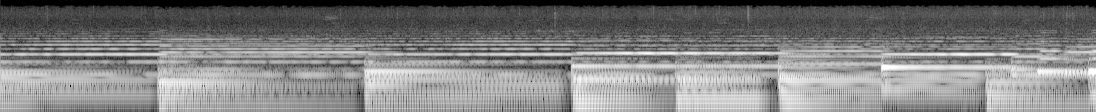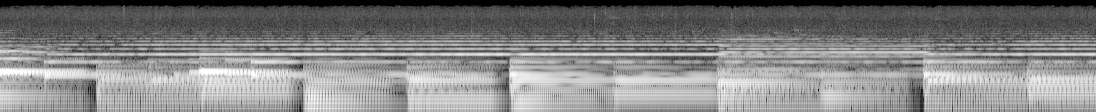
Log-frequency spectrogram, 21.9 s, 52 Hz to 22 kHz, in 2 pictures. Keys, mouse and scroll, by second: 0.0 scroll up 2, 0.3-1.3 middle drag, 1.3 scroll down 2, 1.6 middle click, 2.1 scroll up 3, 2.4-4.1 middle drag, 4.1-5.1 scroll down 3, 5.1 scroll down 1, 5.3 click, 7.9-9.3 middle drag, 9.3-10.9 scroll down 2, 10.9 ctrl+alt+KP_0, 12.3 n.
